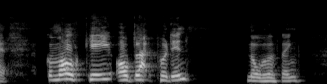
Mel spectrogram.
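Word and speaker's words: gołąbki: Golmaki. See, I can't say it. Golmaki or black pudding?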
